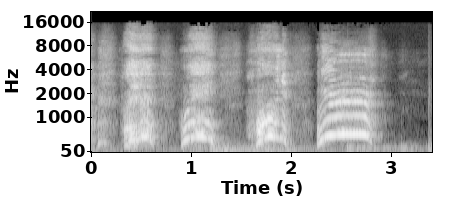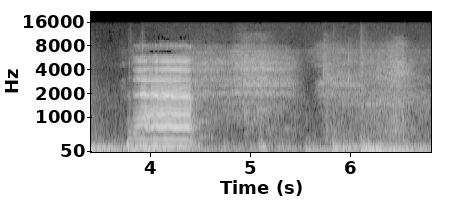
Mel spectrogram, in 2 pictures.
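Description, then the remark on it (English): A voice imitates a bloated female creature screaming in pain after a Firebolt spell hits her: four loud, strained, bleating wails in quick succession, then a harsh, buzzing groan that trails off into a faint, breathy rasp. “So she starts to bulge more as she becomes bloated, and now she's like screaming in pain, going.”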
